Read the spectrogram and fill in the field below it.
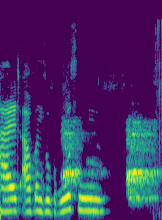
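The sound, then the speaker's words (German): A woman's own dog barks a few times, the sharp yelps overlapping with her ongoing speech before a brief pause and more talking. “ähm, das ist mein Hund, Entschuldigung.”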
